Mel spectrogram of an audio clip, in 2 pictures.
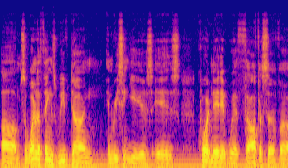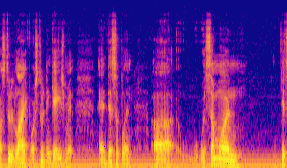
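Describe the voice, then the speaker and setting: Fairly even intonation at a moderate pace over noticeable background noise. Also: man. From New Orleans, Louisiana. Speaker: campus police chief. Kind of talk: radio interview answers. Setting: radio studio. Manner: relaxed, conversational.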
